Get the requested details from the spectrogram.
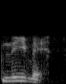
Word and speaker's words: Nemeth: That's N-E-M-E-T-H. Maria. Did I say it right? Nemeth. Yes, Nemeth.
